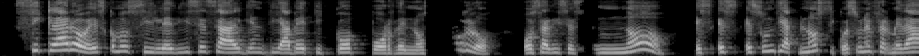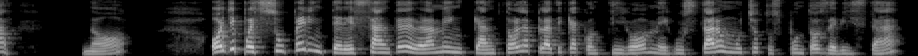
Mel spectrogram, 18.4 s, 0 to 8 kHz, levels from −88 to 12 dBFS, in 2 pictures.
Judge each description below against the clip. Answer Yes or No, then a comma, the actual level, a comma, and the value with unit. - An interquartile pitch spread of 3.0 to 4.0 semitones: No, average, 4.6 semitones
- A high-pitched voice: Yes, high, 215 Hz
